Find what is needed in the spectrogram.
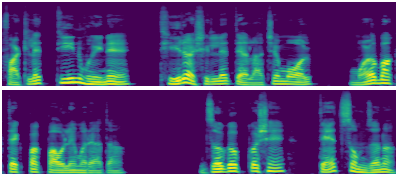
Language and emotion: Goan Konkani, sad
